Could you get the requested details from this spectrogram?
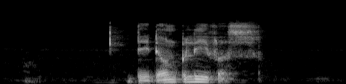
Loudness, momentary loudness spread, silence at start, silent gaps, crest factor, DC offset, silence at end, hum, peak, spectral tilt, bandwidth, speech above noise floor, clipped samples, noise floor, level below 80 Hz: -23 LUFS; 11 LU; 1.1 s; none; 22 dB; under 0.1%; 0.85 s; none; -4 dBFS; -5 dB/octave; 8 kHz; 44 dB; under 0.1%; -66 dBFS; -60 dBFS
